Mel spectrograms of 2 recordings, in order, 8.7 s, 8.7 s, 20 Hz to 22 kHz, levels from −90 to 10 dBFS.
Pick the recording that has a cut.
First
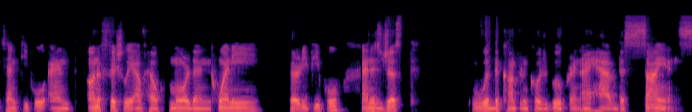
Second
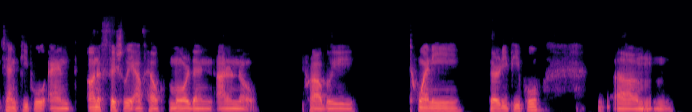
first; 2 cuts; at 2.6 s, 4.4 s

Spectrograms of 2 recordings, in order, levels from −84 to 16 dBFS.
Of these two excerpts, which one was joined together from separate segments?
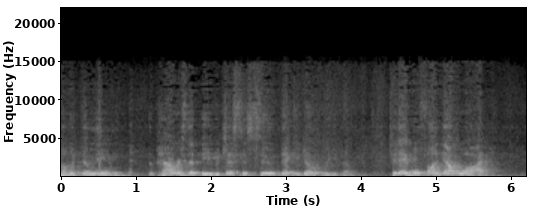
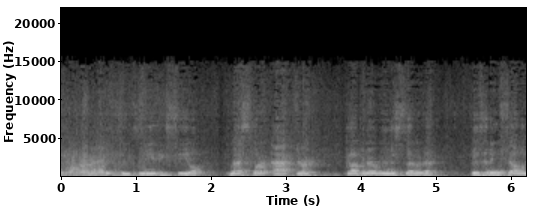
second; 1 cut; at 2.7 s

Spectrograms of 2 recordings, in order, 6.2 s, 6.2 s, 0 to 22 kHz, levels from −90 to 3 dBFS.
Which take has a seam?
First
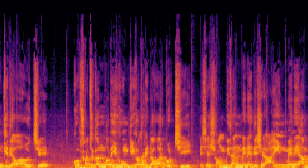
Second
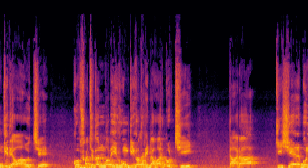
first; 1 cut; at 4.1 s

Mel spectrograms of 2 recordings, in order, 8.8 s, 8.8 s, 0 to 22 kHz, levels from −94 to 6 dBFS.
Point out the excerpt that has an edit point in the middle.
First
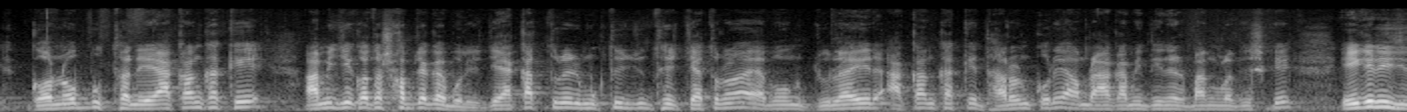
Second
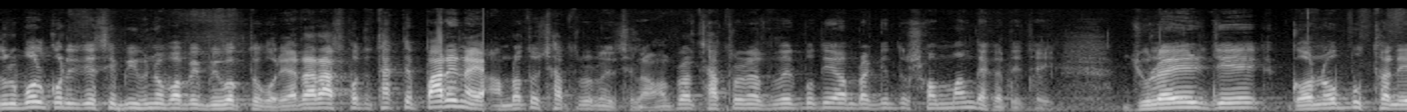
second; 2 cuts; at 3.0 s, 6.8 s

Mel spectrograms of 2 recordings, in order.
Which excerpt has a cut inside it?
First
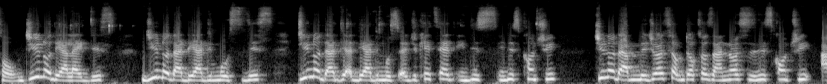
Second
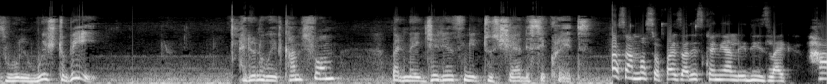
second; 2 cuts; at 1.3 s, 6.1 s

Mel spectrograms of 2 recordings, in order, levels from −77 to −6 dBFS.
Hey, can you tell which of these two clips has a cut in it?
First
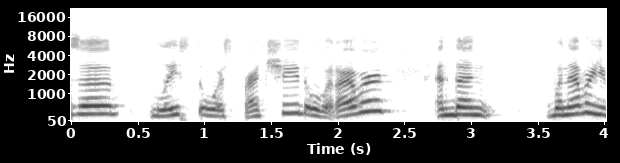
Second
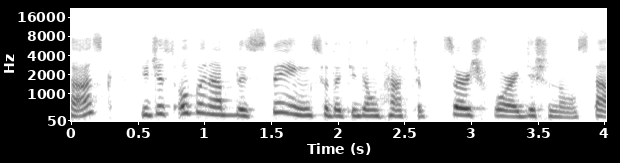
second; 1 cut; at 2.7 s

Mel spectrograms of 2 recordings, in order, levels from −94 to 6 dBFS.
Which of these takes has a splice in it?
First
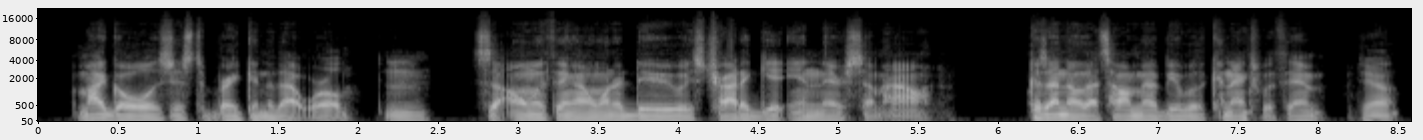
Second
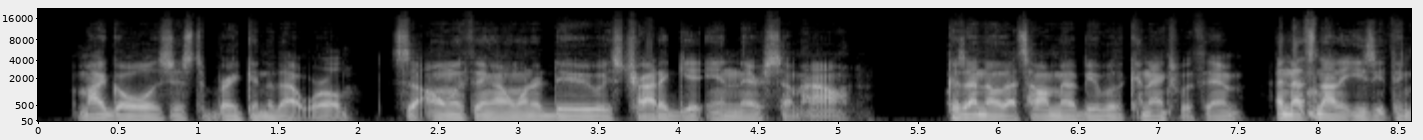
second; 2 cuts; at 2.1 s, 7.5 s

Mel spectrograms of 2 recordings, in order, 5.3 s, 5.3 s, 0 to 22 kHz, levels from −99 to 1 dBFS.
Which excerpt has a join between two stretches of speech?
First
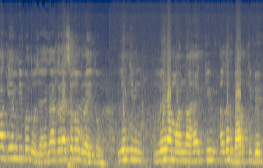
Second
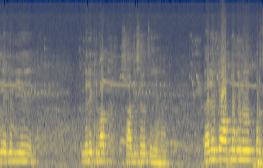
first; 1 cut; at 2.2 s

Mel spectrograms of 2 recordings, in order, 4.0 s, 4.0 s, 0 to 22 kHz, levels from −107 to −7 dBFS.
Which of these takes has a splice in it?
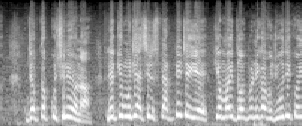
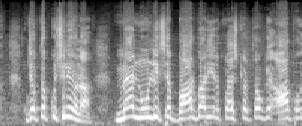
first; 2 cuts; at 1.3 s, 2.8 s

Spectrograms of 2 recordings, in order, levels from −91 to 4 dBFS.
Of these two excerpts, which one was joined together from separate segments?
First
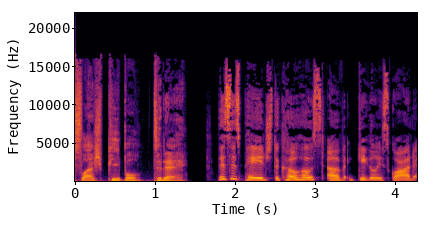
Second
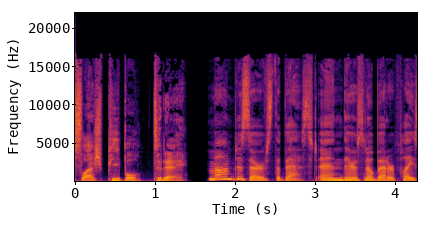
second; 1 cut; at 1.4 s

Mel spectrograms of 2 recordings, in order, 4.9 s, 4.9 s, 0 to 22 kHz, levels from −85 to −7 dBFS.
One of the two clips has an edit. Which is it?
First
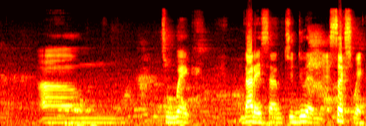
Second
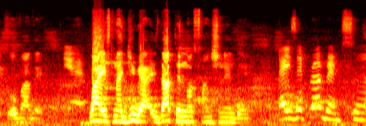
second; 1 cut; at 3.4 s

